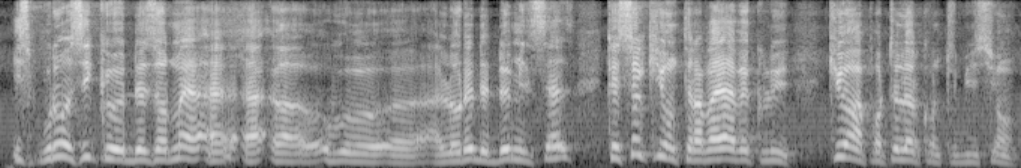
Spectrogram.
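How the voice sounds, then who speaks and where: A man arguing on a televised political debate panel, loud and insistent, often repeating himself. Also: on the high side, fast, slight background noise. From Gabon.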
